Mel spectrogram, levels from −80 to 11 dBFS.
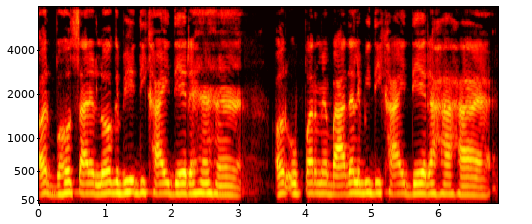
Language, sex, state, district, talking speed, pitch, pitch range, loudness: Hindi, male, Jharkhand, Palamu, 155 wpm, 155 Hz, 150-165 Hz, -15 LUFS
